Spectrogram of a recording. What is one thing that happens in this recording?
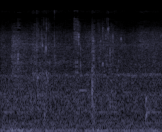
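A young man gulps water.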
